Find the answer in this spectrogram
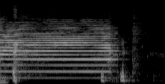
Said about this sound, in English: I'll wait for the air horn. There it is.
